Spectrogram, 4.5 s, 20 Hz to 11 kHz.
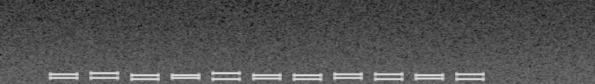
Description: DTMF, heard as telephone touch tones, dialled by machine, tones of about 200 ms. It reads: 89173418242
